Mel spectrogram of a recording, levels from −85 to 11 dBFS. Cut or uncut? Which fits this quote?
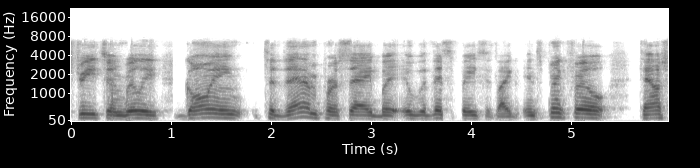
cut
